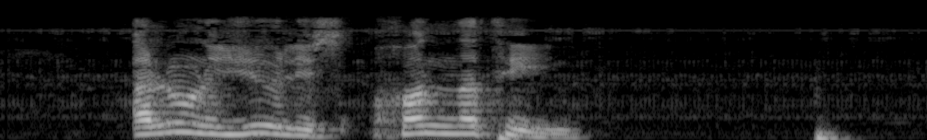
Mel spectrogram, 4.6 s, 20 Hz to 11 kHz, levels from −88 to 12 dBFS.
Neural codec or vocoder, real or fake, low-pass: none; real; 7.2 kHz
